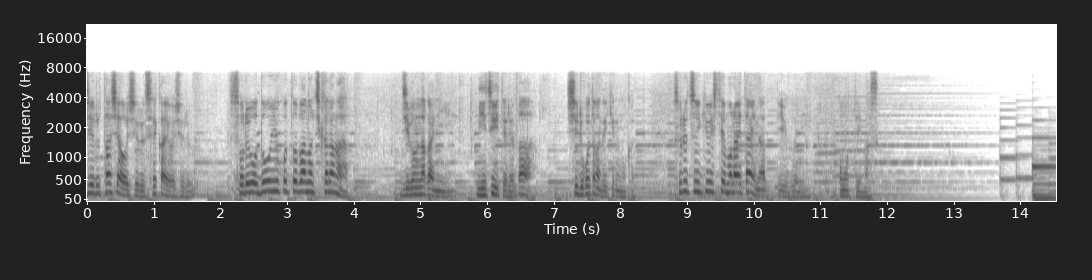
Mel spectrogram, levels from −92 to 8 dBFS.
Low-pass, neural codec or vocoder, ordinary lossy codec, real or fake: 7.2 kHz; none; none; real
